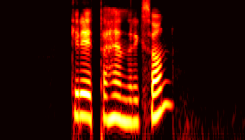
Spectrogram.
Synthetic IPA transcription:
ɡ̥ɾeːt̪aɦɛnɾɪksɔn

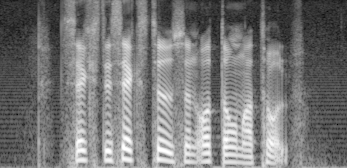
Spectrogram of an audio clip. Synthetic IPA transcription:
sɛkst̪ɪsɛkst̪ʰʉ̟ːsənʔɔt̪ːahɵnd̪ɾat̪ʰɔ̰lv

